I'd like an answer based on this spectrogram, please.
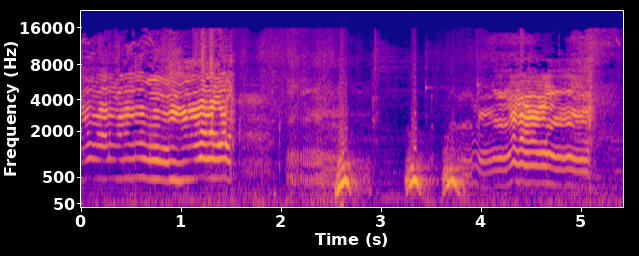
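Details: Tame pet fox at home during morning chase play: a long wavering harmonic whine, three short sharp yips, then another rising nasal cry, over quiet background music and room noise.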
